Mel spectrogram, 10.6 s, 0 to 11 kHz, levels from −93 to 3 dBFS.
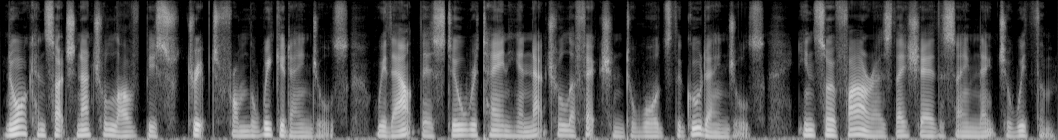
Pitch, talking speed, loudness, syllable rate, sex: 115 Hz, 185 wpm, -21 LUFS, 5.1 syllables/s, male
